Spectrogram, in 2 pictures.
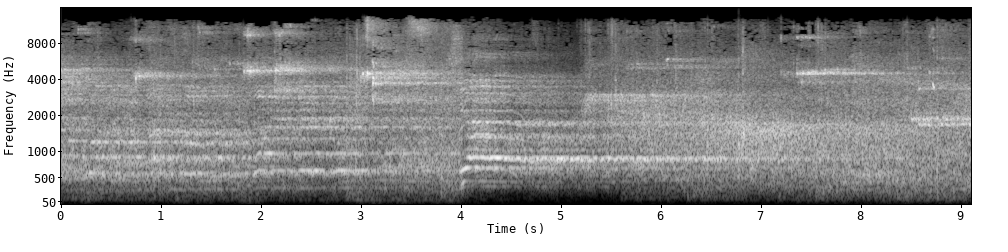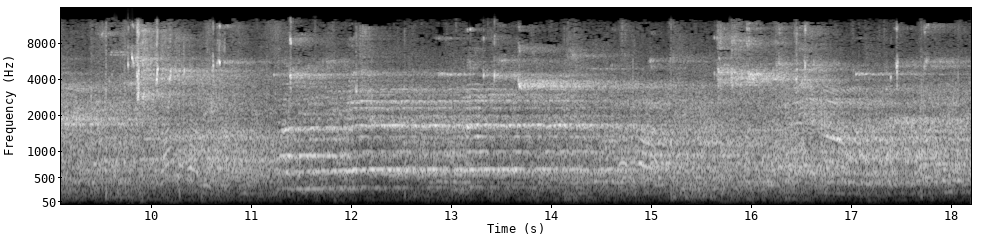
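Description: Futsal players shouting and calling to each other in a sports hall, with the ball being kicked and bouncing on the hard court floor.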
